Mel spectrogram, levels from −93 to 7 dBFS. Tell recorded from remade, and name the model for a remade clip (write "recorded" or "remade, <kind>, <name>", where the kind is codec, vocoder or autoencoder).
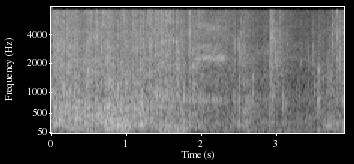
remade, autoencoder, DAC-VAE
